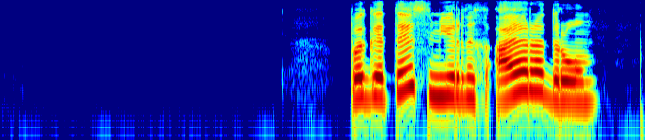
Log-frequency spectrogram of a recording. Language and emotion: Russian, neutral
